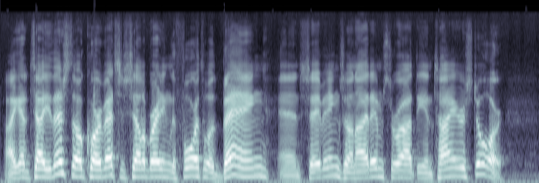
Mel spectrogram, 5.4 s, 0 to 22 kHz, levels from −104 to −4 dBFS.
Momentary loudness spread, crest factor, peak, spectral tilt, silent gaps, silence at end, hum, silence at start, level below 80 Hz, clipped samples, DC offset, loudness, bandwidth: 6 LU; 14 dB; 0 dBFS; -6.5 dB/octave; none; 0.35 s; none; 0.05 s; -44 dBFS; under 0.1%; under 0.1%; -15 LUFS; 13 kHz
